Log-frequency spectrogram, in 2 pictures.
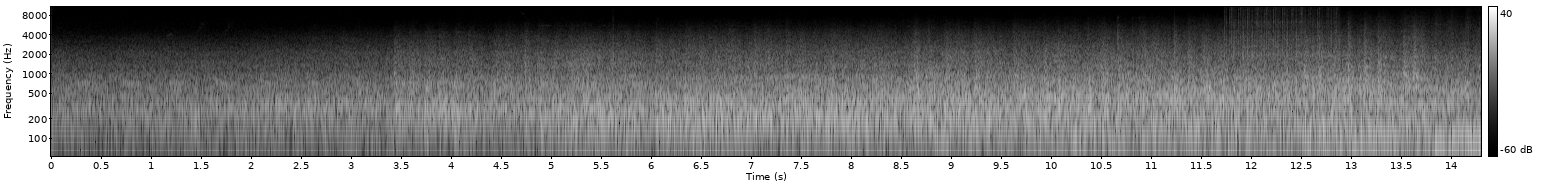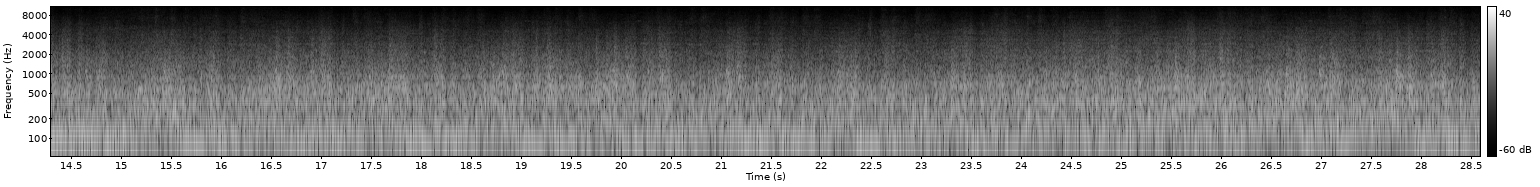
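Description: Container freight train hauled by an EF210 electric locomotive crossing a steel-girder railway bridge: a rumble that builds over the first few seconds as it approaches, then a steady heavy rumble with the clickety-clack of wheels over the rail joints as the long line of container wagons passes.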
